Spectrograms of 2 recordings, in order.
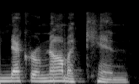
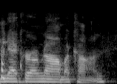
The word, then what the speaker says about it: Necronomicon: large book and he thinks this is a necronom cringe I was so tilted when he misspoke the word Necronomicon yeah a necron it's not like instant regret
